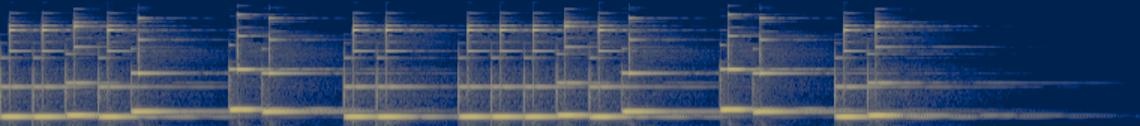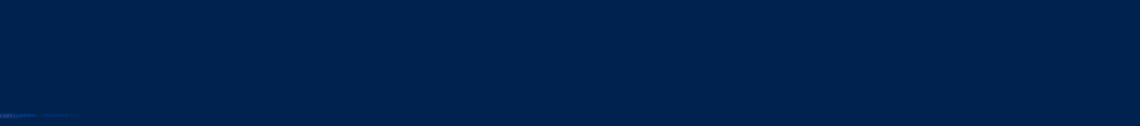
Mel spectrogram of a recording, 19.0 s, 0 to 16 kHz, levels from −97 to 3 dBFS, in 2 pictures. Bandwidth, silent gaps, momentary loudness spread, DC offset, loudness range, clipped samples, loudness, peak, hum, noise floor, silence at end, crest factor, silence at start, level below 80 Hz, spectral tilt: 11.5 kHz; none; 15 LU; under 0.1%; 6 LU; under 0.1%; -25 LUFS; -10 dBFS; none; under -90 dBFS; 11.1 s; 18 dB; 0 s; -76 dBFS; -0.5 dB/octave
